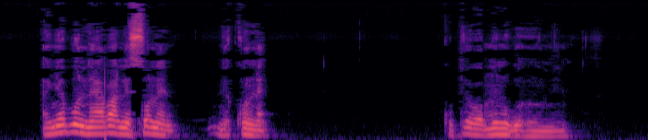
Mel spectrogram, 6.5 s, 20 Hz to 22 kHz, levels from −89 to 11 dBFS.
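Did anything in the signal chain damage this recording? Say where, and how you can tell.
Yes. At the codec stage, the speech was likely encoded with WMA compression at a low bitrate, consistent with about 48 kbps. The transform's quantisation noise smears across long blocks, so plainly audible ringing and a washy hiss that breathes with the speech run throughout, while content still reaches about 20.1 kHz.

Likely in the analogue wiring, a single loud pop sits from 1.05 to 1.08 s, just before "nisunen nikune". It peaks about 10 dB above the speech, a sharp transient that the following circuits shaped into a brief pop. The speech carries on underneath.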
